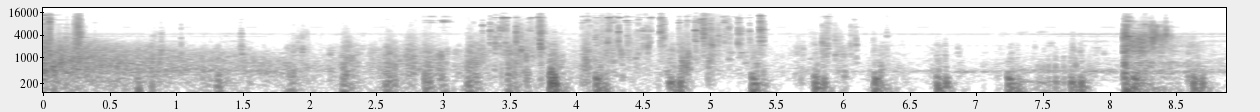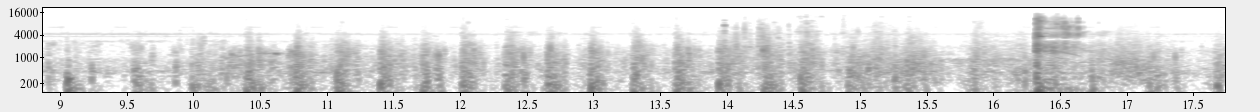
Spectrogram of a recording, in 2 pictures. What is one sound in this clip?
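Footsteps tread steadily on stone and gravel.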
